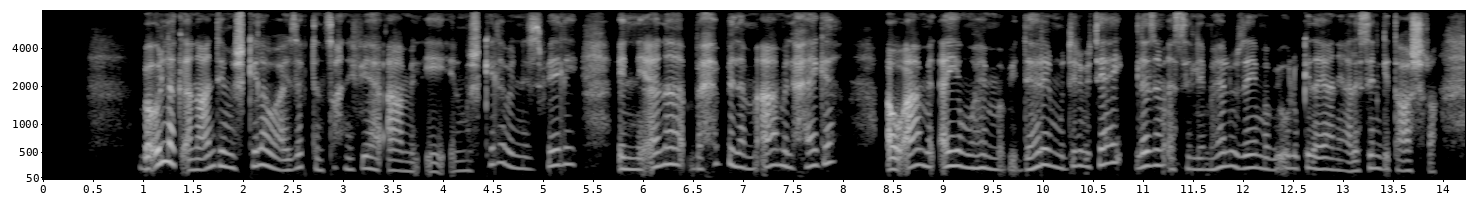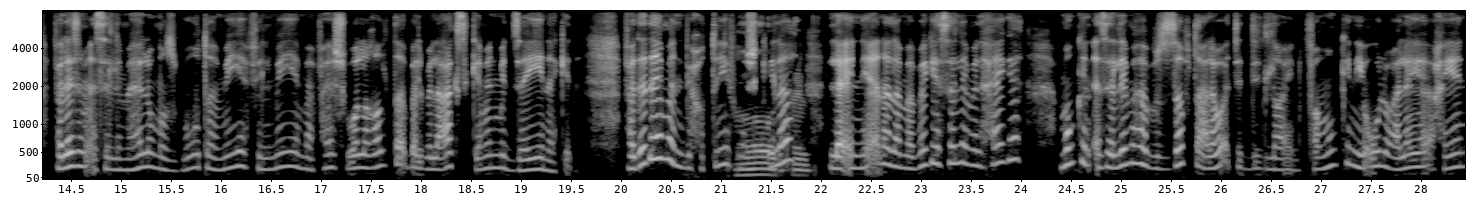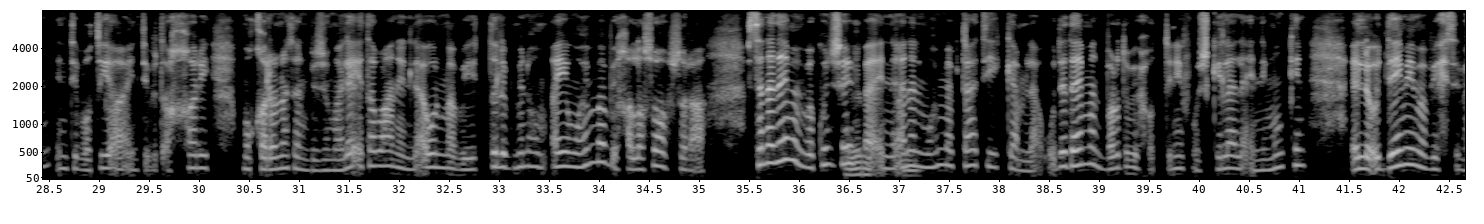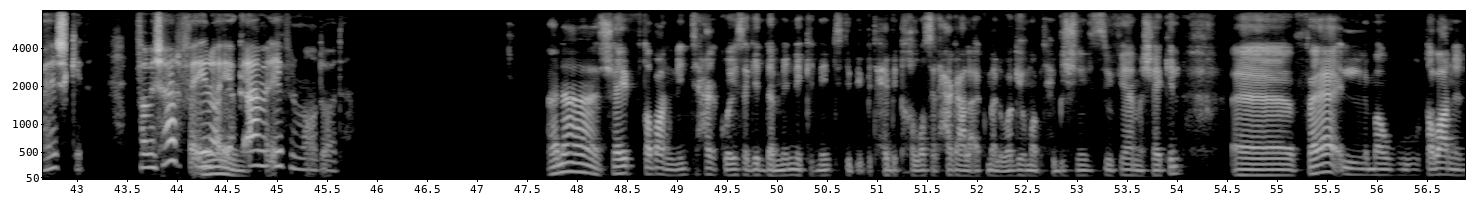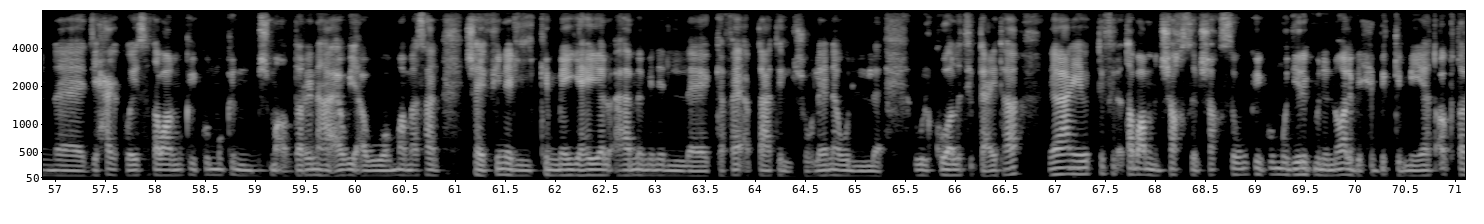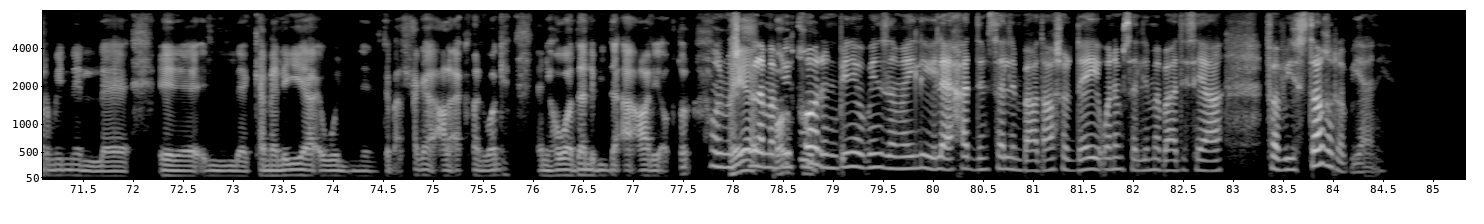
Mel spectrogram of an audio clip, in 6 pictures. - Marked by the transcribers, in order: in English: "الdeadline"; in English: "والquality"
- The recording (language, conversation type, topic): Arabic, advice, إزاي الكمالية بتخليك تِسوّف وتِنجز شوية مهام بس؟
